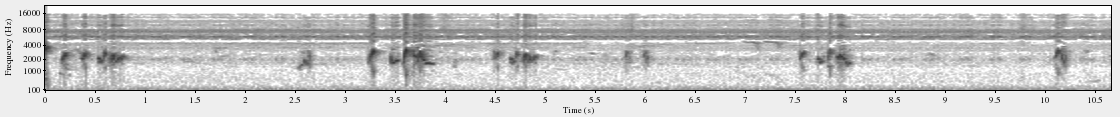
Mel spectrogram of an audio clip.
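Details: Red-whiskered bulbul used as a trap decoy, singing to compete. It gives lively chirping phrases of several quick notes, repeated every second or two with brief pauses. A steady high hiss continues in the background.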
